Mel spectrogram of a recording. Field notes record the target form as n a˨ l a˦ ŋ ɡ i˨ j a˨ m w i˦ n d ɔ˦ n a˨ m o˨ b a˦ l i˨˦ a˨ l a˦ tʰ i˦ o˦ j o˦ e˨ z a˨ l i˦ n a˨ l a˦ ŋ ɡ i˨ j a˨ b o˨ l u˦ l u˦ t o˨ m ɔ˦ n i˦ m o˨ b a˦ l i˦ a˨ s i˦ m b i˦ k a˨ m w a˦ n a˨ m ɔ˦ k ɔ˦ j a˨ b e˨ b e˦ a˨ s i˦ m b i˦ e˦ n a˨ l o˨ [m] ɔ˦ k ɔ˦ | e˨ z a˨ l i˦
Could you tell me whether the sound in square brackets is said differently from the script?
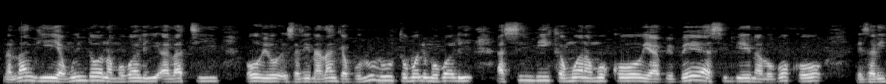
yes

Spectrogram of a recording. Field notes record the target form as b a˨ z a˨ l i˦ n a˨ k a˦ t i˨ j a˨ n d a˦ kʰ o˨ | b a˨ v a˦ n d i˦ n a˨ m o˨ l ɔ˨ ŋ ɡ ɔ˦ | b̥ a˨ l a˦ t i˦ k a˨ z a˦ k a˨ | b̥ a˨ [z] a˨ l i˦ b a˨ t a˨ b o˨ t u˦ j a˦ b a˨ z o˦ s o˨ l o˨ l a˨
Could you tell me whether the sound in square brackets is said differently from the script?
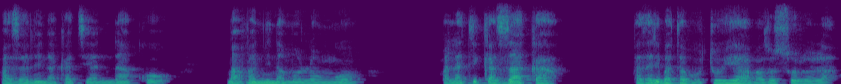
no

